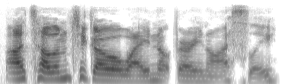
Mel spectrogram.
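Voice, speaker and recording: A woman's voice: on the low side, fast talker, fairly bright tone, smooth, no echo. A young woman in her twenties co-hosting a podcast, chatting casually and laughing often. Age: 20s. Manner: giggly, chatty. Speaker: podcast co-host. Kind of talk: casual chat.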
